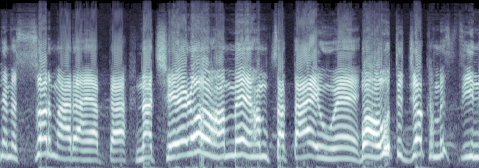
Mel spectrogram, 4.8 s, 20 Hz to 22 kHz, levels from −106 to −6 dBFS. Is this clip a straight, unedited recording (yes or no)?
no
